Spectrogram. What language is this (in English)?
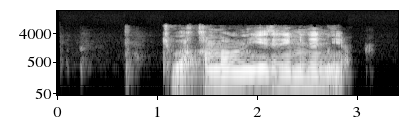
Kabyle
